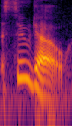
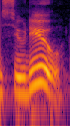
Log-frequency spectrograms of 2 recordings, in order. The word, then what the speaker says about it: sudo: He pronounced sudo as sudo, similar to the martial art of judo rather than sudo.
